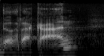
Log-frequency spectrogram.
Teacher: stressed on the last syllable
